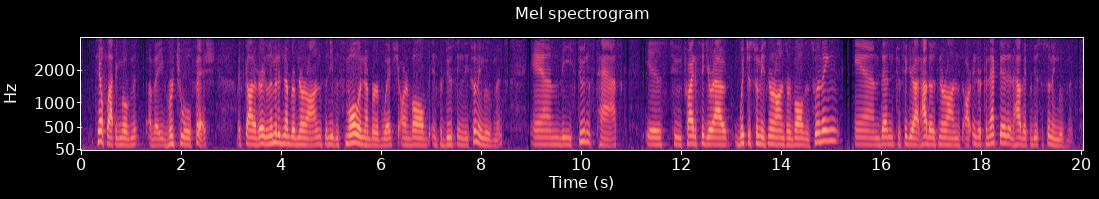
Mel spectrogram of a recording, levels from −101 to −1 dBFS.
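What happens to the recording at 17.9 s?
Nothing goes wrong at 17.9 s: the audio runs on intact through the call path, still band-limited to nothing above 4 kHz as the G.711 mu-law coding leaves it, with no dropout, glitch or distortion at that moment.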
